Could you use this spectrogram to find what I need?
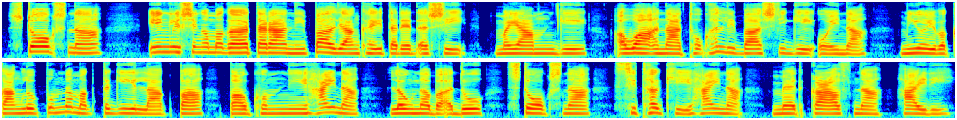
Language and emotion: Manipuri, neutral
